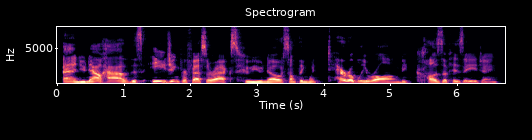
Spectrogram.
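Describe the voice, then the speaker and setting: Casting: male podcast host, mid-pitched, casual and opinionated film talk, explains at length.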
